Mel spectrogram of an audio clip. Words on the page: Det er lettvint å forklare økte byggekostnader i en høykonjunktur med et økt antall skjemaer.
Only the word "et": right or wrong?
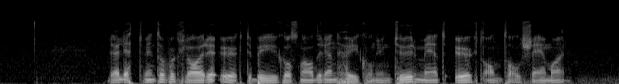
right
